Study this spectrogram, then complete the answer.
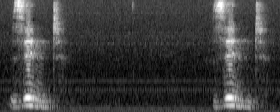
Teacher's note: Sind, are, sind, we have a soft S at the beginning of German words and a short E sound. The D is spoken like a T when we have it at the end of a word.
